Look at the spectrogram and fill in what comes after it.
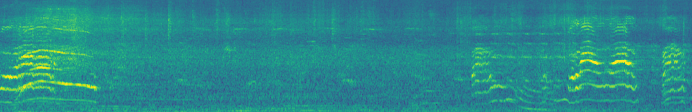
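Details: Angry domestic cat meowing loudly: a long wavering meow at the start, then a quiet stretch of steady background noise, then a burst of three or four sharp, rising-and-falling meows near the end.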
